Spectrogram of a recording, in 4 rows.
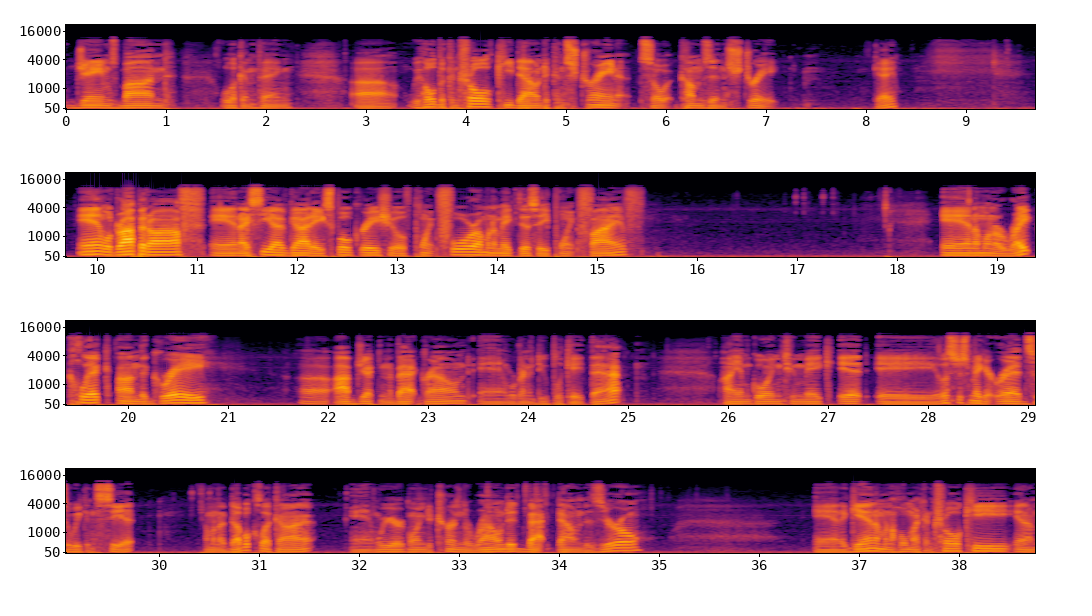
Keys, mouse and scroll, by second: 10.8 click, 14.2 5, 14.4 Return, 16.6 click, 19.1 click, 22.3 click, 23.5 click, 27.8 click, 29.9 click, 31.4 click, 33.2 0, 33.4 KP_Enter, 36.7-38.7 ctrl+drag.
